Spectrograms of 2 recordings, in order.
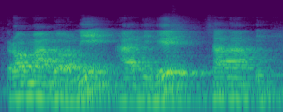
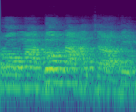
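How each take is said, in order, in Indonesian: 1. Ramadan diakhiri dengan harakat jar. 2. Ramadan diakhiri dengan harakat nashab. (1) "mesti dibaca J R" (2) "Kalau umpama dibaca nasab"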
